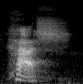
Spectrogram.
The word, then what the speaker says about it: Ha*Ash: por estar aquí y se pronuncia Hash o haash Hash Hash excelente ya lo dijiste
